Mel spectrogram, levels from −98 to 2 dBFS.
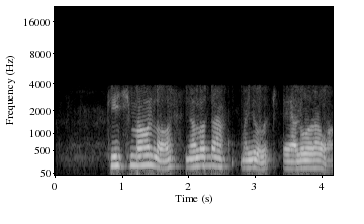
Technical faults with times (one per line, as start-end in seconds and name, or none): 0.00-4.18 G.723.1 codec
